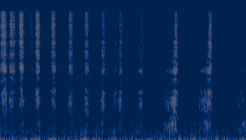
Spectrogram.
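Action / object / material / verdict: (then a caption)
scrape / felt-tip marker on a paper colouring page / paper / none. A felt-tip marker colors a paper coloring book page green, in close-up on the same page throughout. About nine quiet, bright, scratchy rubbing strokes of the marker tip on the paper come in a loose, uneven rhythm, roughly three per second, each ending almost at once. The pace is quicker at first and slows to longer single strokes near the end.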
